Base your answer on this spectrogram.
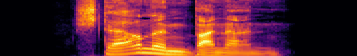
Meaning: dative plural of Sternenbanner
- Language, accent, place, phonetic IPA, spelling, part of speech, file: German, Germany, Berlin, [ˈʃtɛʁnənˌbanɐn], Sternenbannern, noun, De-Sternenbannern.ogg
